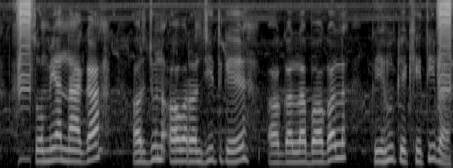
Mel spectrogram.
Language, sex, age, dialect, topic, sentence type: Bhojpuri, male, 18-24, Southern / Standard, agriculture, question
